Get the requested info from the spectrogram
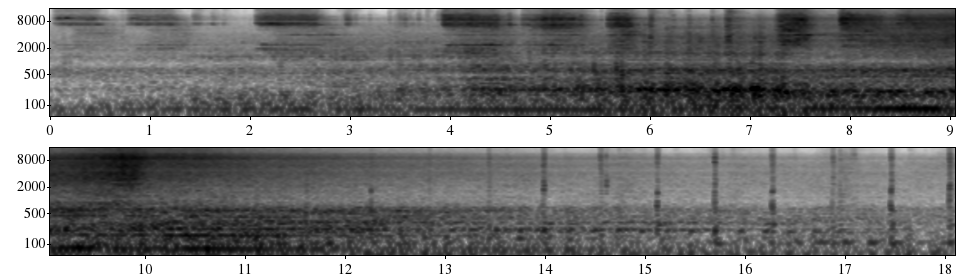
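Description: A train passing on the railway line close by: the rumble and rush build over several seconds, are loudest about halfway through, then fade away, with some high thin tones near the start.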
